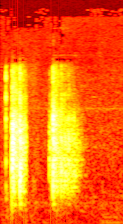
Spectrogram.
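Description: A die, rolled during a tabletop game, clatters across a hard tabletop in two quick rattling bursts, fairly loud, then comes to rest. No voices are heard.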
